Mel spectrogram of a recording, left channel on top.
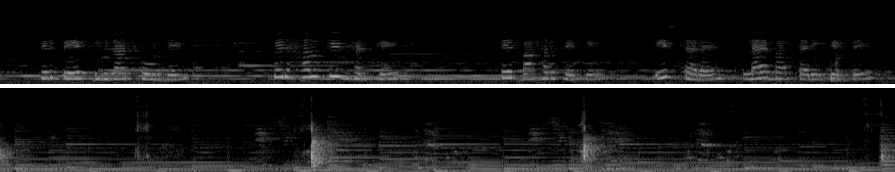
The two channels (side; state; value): both; different; correlation -0.01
